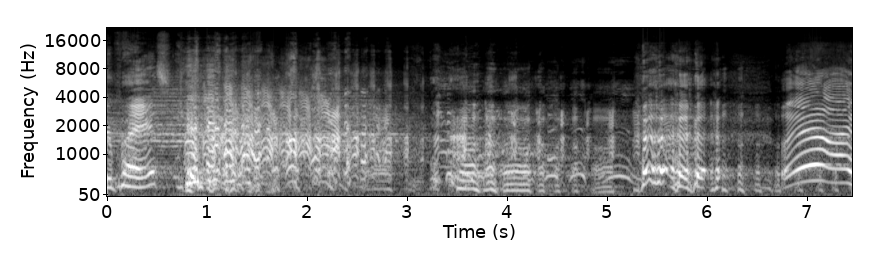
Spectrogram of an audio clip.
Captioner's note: laughter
